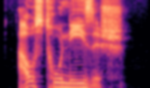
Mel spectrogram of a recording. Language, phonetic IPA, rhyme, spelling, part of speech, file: German, [aʊ̯stʁoˈneːzɪʃ], -eːzɪʃ, austronesisch, adjective, De-austronesisch.ogg
- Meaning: Austronesian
